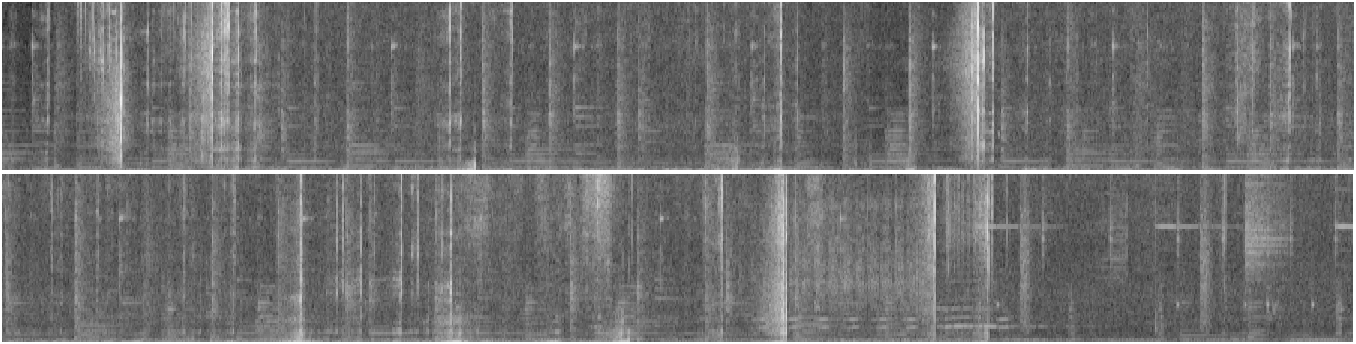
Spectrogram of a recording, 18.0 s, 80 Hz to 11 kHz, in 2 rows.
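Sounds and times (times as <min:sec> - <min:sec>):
background music with low pulse: 0:00.0 - 0:18.0
sharp clicks: 0:00.2 - 0:02.2, 0:06.3 - 0:16.0.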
